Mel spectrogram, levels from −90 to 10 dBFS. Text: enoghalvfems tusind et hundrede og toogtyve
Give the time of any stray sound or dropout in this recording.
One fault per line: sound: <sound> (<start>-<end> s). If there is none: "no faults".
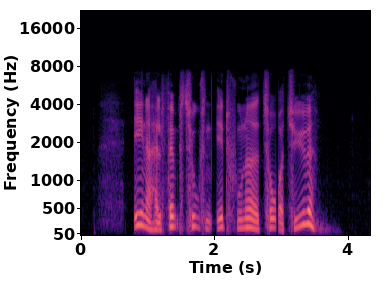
sound: dropout (2.9-3.0 s)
